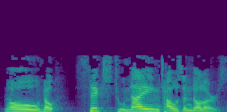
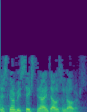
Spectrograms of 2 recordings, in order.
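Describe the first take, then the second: First: Put-on slow, spelled-out Irish accent; [name]. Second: Put-on fast, low Irish accent, words run together; [name]. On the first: Deacon clarifying the misheard price, slow Irish accent. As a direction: correct them word by word in an Irish brogue. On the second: Deacon quoting the repair price, rapid thick Irish accent. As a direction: toss it off quickly in a thick Irish brogue. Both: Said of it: "Your accent's a little thick".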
